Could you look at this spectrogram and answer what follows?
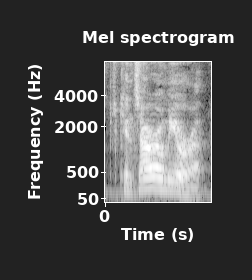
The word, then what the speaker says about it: Kentaro Miura: His name is, let's see if I can pronounce it right, Kentaro Miura. Is that, am I saying it right? – Yeah, pretty good. Pretty close. Kentaro Miura. – Miura, yeah. so,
